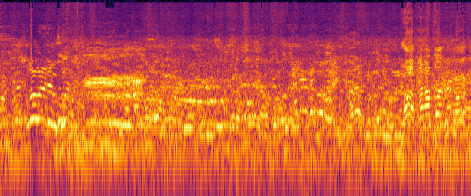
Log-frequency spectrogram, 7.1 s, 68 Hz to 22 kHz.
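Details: Cows with calves at Aftabganj cattle market, Dinajpur, 25 August 2024. A drawn-out lowing moo rises above a busy crowd, with men talking throughout.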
